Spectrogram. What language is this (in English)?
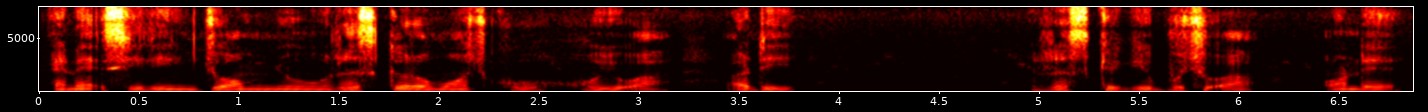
Santali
